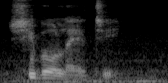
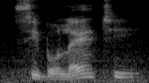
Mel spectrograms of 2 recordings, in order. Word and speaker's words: chibolete: não então lhe diziam dize pois chibolete porém ele dizia sibolete porque não o podia pronunciar bem então pegavam dele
